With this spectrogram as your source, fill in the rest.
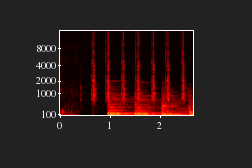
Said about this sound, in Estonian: on hommikune aeg ja tiksub kell.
